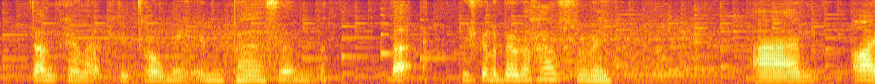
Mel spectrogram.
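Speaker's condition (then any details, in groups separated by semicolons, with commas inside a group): Cerebral palsy; present since infancy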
